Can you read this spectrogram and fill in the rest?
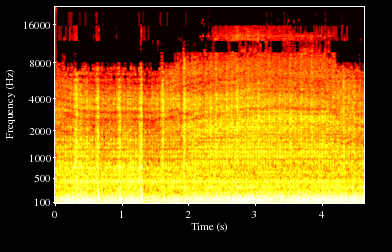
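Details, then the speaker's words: BMW E46 318i Touring, warm four-cylinder idling unevenly with lumpy stumbling beat and irregular clatter; it previously died on the road, new ignition coils planned. "she's running rough like real rough like like died on us when we try to take it down the road the other day"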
